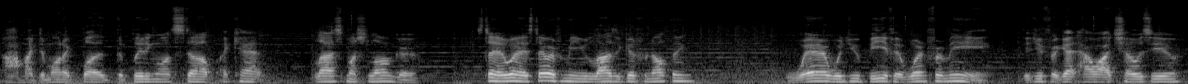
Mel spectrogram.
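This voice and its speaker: A man's voice: mid-range voice, fairly even intonation, normal speed, soft background music, close to an everyday voice. A man voicing a proud, dying male grand duke who heads a clan and refuses to accept defeat, with an indignant, pleading delivery. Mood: bitter.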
